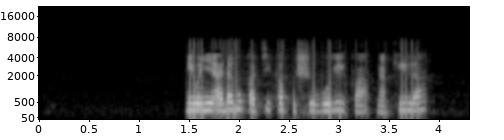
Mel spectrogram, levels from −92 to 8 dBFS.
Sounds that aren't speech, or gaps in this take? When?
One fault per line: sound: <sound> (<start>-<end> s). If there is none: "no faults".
no faults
